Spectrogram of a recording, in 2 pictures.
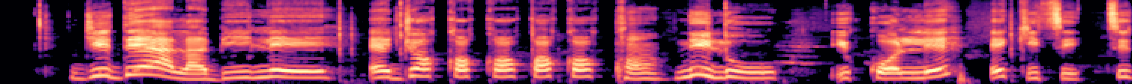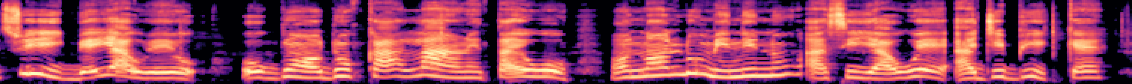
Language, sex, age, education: Yoruba, female, 30-45, tertiary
